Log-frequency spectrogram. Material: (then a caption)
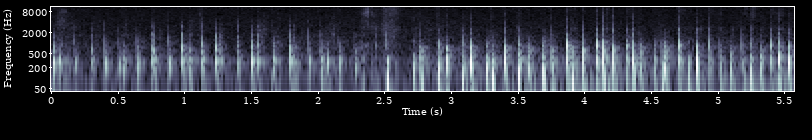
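Vegetable. Fingertips tap rapidly on a bell pepper (paprika), making dull, hollow knocks with a low-mid body and almost no ring. The taps come in a steady, fast stream that briefly pauses near the middle, then resumes slightly louder and quicker.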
